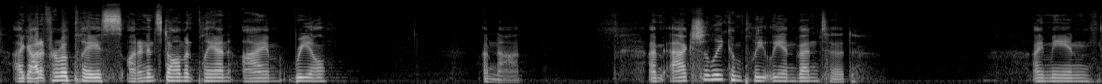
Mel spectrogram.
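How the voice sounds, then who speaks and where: A performer playing a boozy, world-weary middle-aged female comic, doing a rambling, deadpan stand-up monologue live on a theatre stage. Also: medium pitch, clean tone, big-room sound, close to an everyday voice. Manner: rambling, deadpan, theatrical, swinging between asides and outbursts.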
